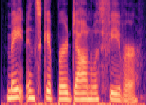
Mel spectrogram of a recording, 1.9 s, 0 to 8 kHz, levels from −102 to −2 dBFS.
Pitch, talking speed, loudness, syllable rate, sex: 190 Hz, 185 wpm, -16 LUFS, 4.6 syllables/s, female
